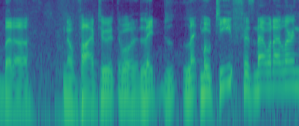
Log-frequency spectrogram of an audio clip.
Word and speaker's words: leitmotif: Leitmotif, isn't that what I learned the other day? Leitmotif. The leitmotif. Don't pronounce the T.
